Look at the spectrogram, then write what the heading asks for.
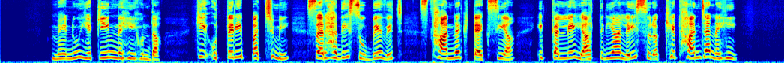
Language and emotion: Punjabi, fearful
